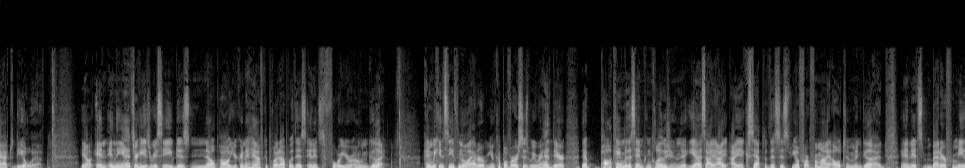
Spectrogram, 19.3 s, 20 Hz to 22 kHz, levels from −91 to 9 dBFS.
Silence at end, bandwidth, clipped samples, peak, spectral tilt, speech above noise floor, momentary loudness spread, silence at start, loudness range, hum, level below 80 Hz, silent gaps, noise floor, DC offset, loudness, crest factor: 0 s; 15 kHz; under 0.1%; -2 dBFS; -6.5 dB/octave; 27 dB; 8 LU; 0 s; 2 LU; none; -48 dBFS; none; -42 dBFS; under 0.1%; -17 LUFS; 14 dB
